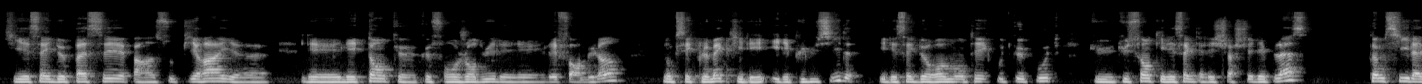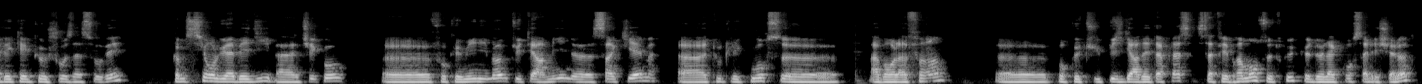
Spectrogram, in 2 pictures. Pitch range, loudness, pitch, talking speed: 115-135 Hz, -19 LUFS, 125 Hz, 190 wpm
